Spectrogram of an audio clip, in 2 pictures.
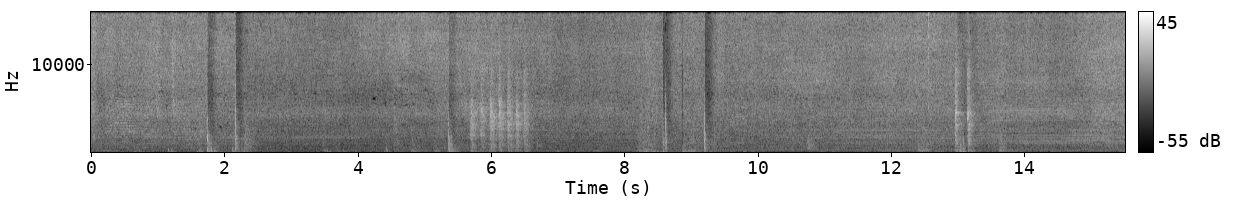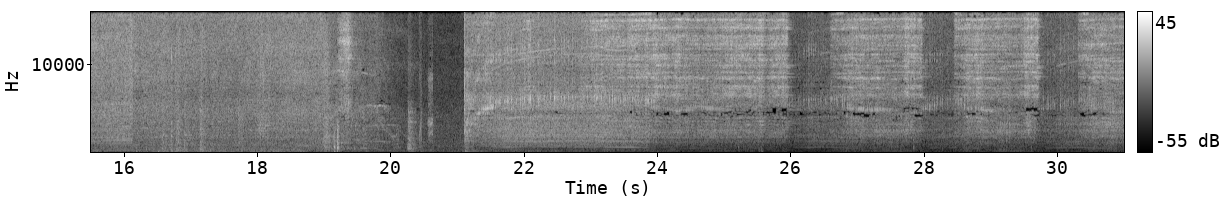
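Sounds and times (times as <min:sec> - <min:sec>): tools knocking on wooden workbench: 0:04.4 - 0:06.7, 0:12.4 - 0:13.8.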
